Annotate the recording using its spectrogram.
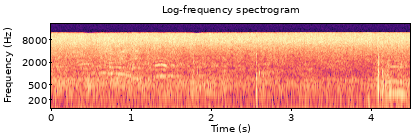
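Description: A tennis ball is struck hard with a racket.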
